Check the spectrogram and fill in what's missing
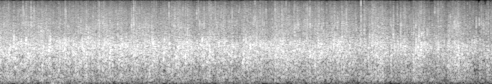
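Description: Audience applause for the Swiss women's national tug-of-war team at a televised finale event, a thick, continuous roar of clapping held at constant loudness from start to finish.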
